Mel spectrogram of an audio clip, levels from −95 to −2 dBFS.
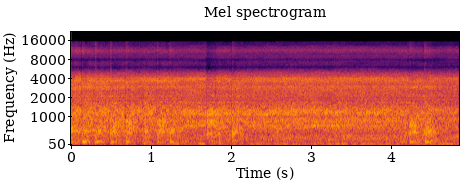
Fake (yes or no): yes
